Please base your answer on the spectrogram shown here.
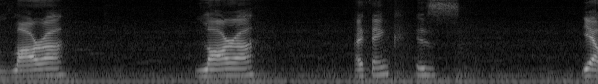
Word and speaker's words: Lara: recent games Don't They isn't it Lara it's not Laura it's like Lara Lara I think is yeah like la like lahi it's like L combine lahi and graa it's Lara there you go with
